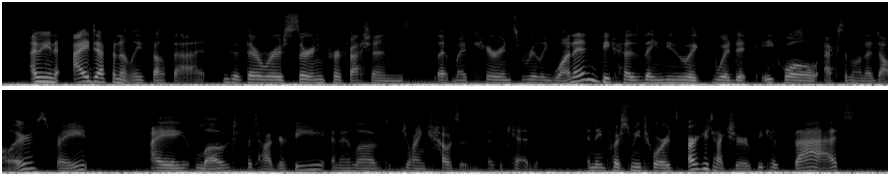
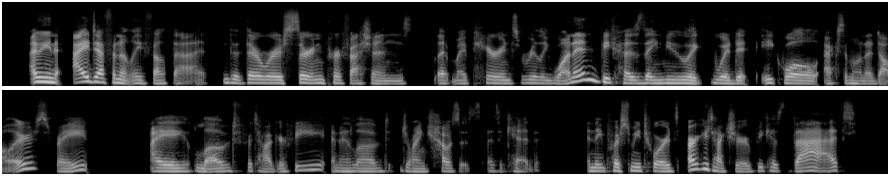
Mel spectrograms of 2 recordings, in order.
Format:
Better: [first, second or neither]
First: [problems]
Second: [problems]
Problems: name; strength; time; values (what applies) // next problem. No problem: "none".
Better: second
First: low rumble; loud; throughout; 9 dB below the speech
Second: none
